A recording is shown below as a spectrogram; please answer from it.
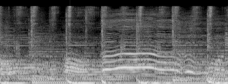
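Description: R&B groove song with a drum beat and bass line under a lead melody that holds two long, slightly bending notes, the second starting about a second in.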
